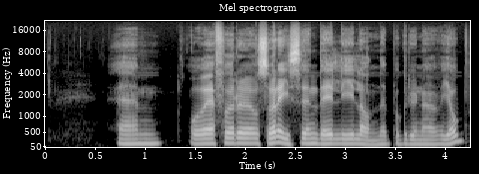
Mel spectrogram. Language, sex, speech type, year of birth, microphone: Norwegian, male, spontaneous, 1972, Shure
